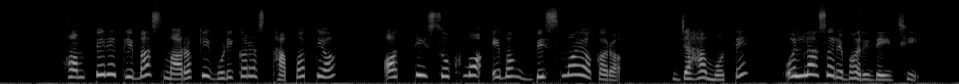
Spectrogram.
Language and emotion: Odia, happy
